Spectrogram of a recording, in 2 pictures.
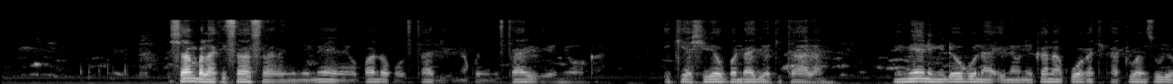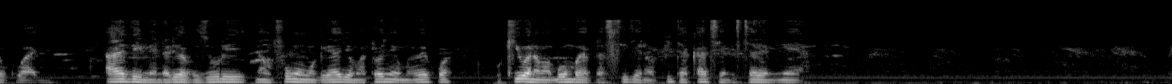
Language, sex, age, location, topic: Swahili, male, 25-35, Dar es Salaam, agriculture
